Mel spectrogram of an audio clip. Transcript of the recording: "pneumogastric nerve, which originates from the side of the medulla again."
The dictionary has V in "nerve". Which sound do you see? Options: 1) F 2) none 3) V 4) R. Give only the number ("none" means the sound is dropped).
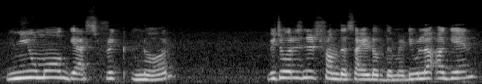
3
